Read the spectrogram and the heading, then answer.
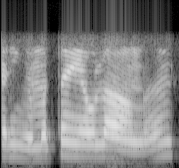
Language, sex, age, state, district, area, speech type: Tamil, female, 60+, Tamil Nadu, Vellore, rural, conversation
